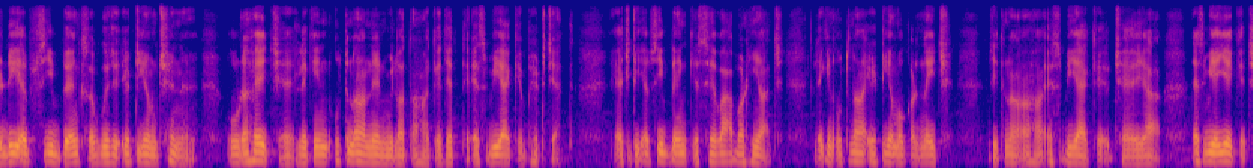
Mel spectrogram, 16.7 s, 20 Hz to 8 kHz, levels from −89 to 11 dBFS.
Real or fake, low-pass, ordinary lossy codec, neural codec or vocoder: fake; 7.2 kHz; none; codec, 44.1 kHz, 7.8 kbps, DAC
